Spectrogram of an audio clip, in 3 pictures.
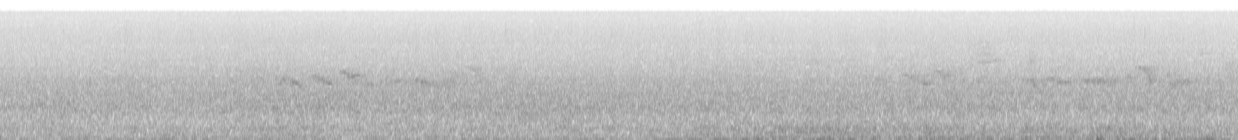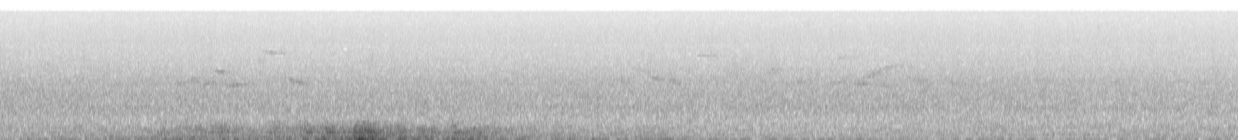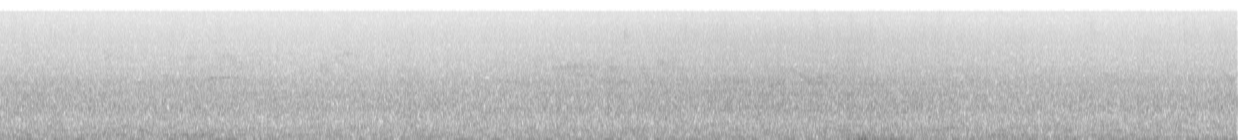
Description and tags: Distant thunder recorded with a Rode Stereo Videomic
